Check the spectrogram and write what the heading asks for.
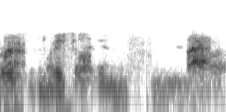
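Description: Indistinct speech: short bursts of talking with a brief pause about one and a half seconds in.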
